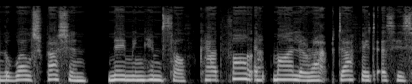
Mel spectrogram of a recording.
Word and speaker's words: Cadfael: name cadar Lis Peters intended the F to be pronounced as an English V and suggested it be pronounced cadal although normal Welsh pronunciation would be ecad Vel the name is commonly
